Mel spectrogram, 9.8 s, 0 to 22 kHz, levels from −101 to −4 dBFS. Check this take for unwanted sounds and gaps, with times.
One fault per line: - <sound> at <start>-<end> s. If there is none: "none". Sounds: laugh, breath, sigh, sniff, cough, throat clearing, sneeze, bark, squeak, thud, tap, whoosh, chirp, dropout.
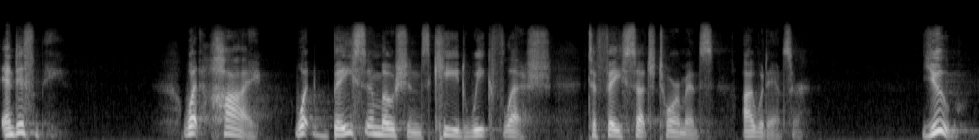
none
